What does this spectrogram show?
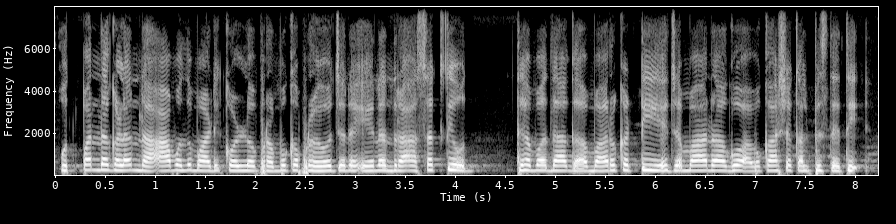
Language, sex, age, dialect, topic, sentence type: Kannada, female, 31-35, Dharwad Kannada, banking, statement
